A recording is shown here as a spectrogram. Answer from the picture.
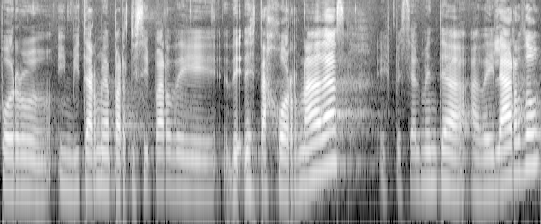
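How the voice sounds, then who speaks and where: In a Córdoba accent, a woman speaks at a moderate pace with a medium pitch. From Córdoba, Argentina. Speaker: policy researcher. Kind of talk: conference talk. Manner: hesitant, many fillers.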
